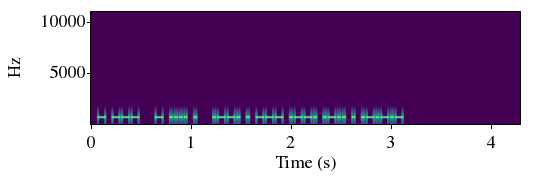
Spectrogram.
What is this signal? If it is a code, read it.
Morse code, heard as a keyed tone, about 50 wpm, 700 Hz. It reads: TO THE PEOPLE.
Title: Sentences from Top 400 Words 50wpm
